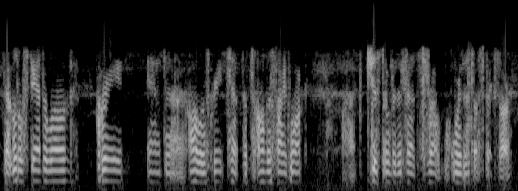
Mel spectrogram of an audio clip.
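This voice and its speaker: A man's voice: fairly high pitch, flat delivery, moderate pace. A man working as a police air unit officer, explaining things procedurally over police radio. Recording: tinny police radio with static and clicks.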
